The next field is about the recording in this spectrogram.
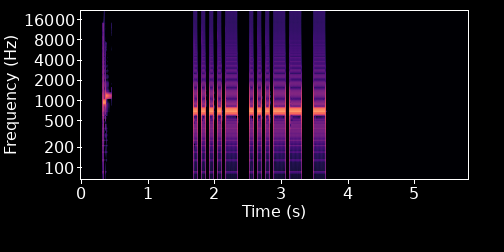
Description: Morse code, heard as a keyed tone, about 20 wpm, 700 Hz. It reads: 43T
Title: Common Cut Numbers - 3-Digit 20wpm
